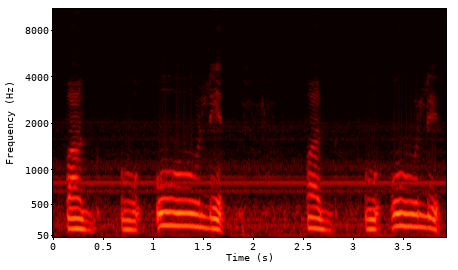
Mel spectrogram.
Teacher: First syllable pag, second syllable u, third syllable u. The third syllable has the accent, so we pronounce this or bigkas pag-uulit.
